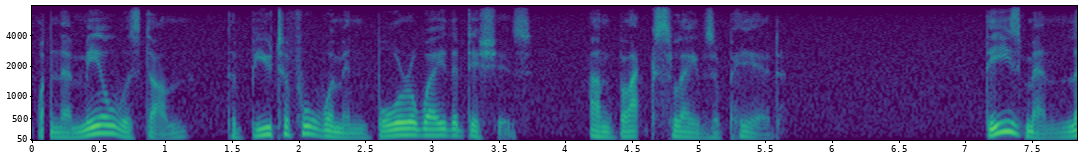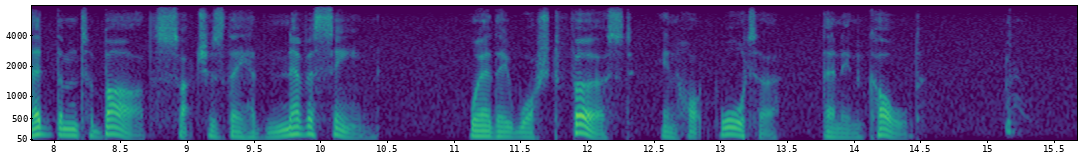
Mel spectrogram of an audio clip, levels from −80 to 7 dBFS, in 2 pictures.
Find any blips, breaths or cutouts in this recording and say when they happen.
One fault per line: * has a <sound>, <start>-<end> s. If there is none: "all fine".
* has a dropout, 0.1-0.1 s
* has a cough, 15.1-15.3 s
